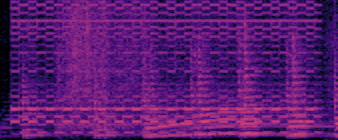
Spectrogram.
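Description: Electronic telephone ringtone playing a short melody of stepped tones.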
